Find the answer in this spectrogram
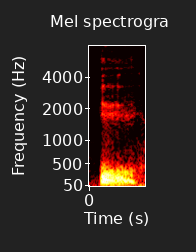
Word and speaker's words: eu: Okay, you write it like that, but you pronounce it eu.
